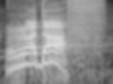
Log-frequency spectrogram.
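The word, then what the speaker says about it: radaf (רדף): how to pronounce it so you don't look stupid. It's radaf.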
